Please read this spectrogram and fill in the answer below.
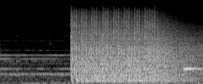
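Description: A sudden, loud burst of automatic gunfire, about a second long, dying away. It cuts in over soft, sustained music tones.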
